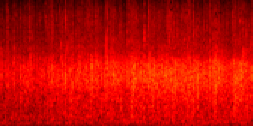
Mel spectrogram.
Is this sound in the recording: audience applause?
yes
